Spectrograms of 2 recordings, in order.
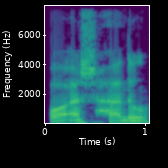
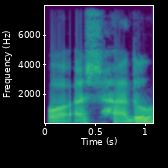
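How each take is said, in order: The two takes are said the same way.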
